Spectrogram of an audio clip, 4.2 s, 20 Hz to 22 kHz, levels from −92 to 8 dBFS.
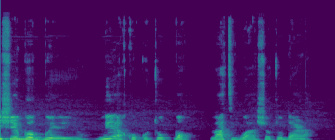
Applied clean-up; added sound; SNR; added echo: none; none; none; none.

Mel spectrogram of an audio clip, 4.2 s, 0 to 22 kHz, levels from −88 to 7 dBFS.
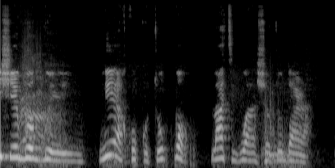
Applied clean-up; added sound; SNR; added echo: neural mask model RNNoise.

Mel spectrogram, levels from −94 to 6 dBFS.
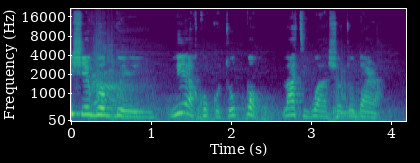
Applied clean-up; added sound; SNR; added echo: none; Animal + Thunder; 14 dB; none.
